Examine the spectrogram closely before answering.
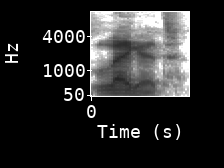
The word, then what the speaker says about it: Leggat: Am I pronouncing your last name Chris Leggat? Spot on, 100% perfect, Alex. Well done.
